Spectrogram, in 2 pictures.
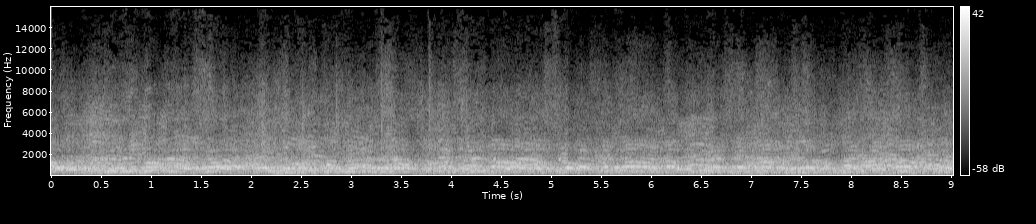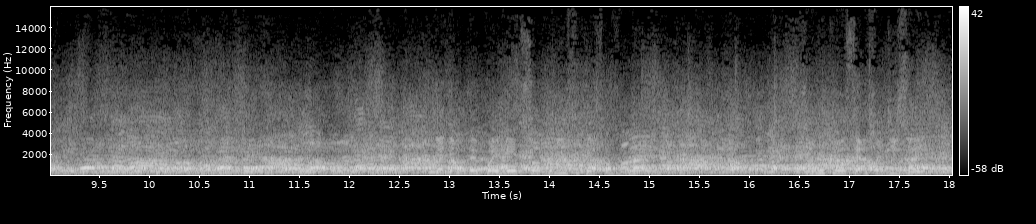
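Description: A crowd of young people chants and shouts loudly in an echoing hall.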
